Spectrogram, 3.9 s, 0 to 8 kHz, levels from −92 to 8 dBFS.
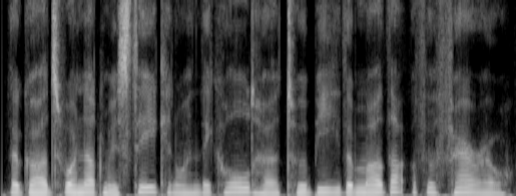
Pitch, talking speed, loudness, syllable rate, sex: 165 Hz, 250 wpm, -17 LUFS, 6.1 syllables/s, female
